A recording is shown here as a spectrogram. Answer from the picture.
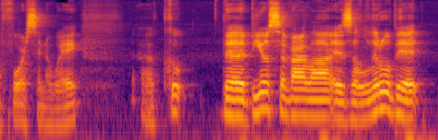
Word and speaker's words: Biot-Savart: in this case is the Biot-Savart law, or I don't like to pronounce the letter T, law.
